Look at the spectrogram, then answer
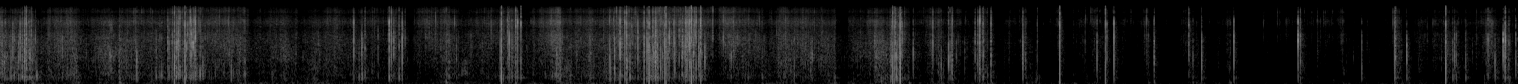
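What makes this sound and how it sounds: A large sheet of clear plastic bubble wrap is rolled and wrung by hand, producing dense crinkling with rapid clusters of sharp, bright pops. It then gives way to fingertips pinching individual bubbles, which pop as distinct crisp snaps against a quieter background.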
